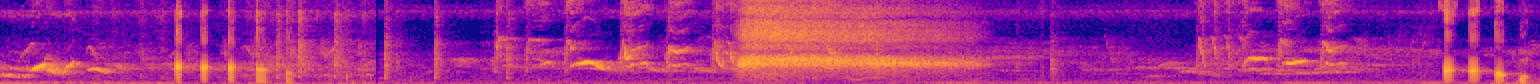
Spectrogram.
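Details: A white-rumped shama sings fast, sharp chirps and short whistled notes. A harsh, hissing rasp lasts about a second midway, then more rapid chirps.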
